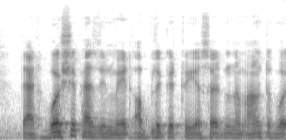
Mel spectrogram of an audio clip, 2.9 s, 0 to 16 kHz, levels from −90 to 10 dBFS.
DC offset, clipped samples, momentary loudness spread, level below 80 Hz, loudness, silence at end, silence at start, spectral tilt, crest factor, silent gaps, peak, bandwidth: under 0.1%; under 0.1%; 7 LU; -44 dBFS; -29 LUFS; 0 s; 0 s; -7 dB/octave; 18 dB; none; -10 dBFS; 11 kHz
